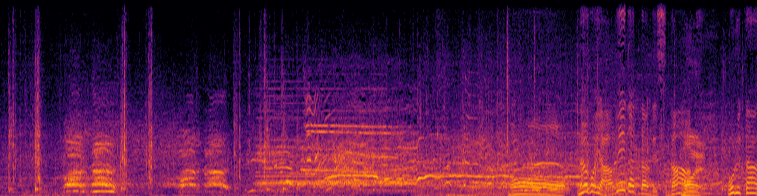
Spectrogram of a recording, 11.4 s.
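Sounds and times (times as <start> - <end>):
crowd cheering: 0.0 - 11.3
speech: 9.1 - 11.3.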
